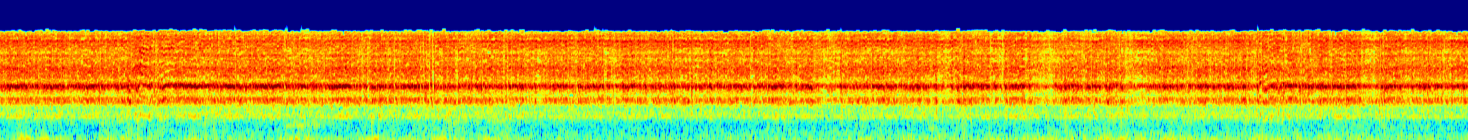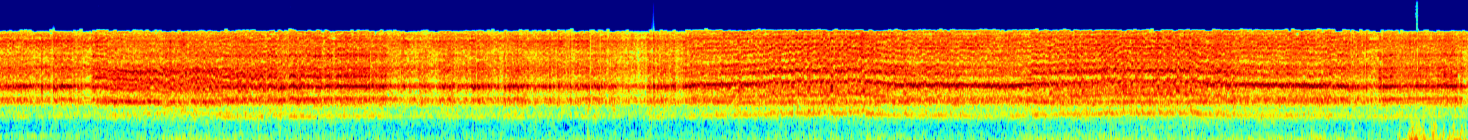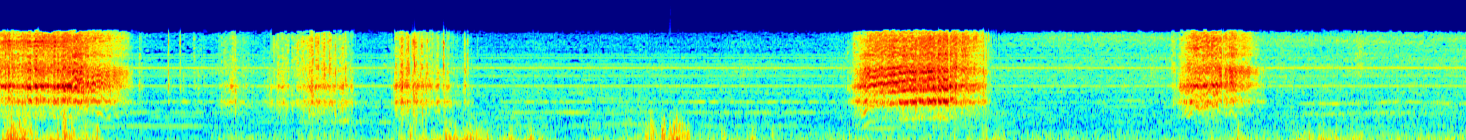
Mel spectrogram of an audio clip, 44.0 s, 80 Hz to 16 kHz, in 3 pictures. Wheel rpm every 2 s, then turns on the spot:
160, 160, 160, 160, 160, 160, 160, 160, 160, 160, 160, 160, 160, 160, 160, 30, 20, 0, 0, 60, 20, 0.
30-34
